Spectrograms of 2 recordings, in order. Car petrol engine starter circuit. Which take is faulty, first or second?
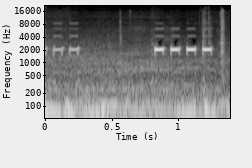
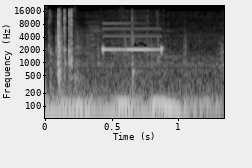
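second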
